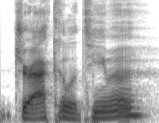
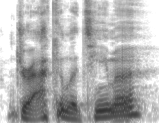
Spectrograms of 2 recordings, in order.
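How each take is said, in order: Both takes have the same delivery.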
